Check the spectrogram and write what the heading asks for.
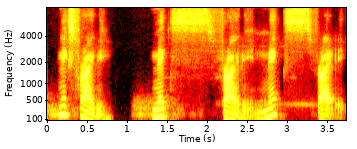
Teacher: In this case, the consonant which is in the middle is the consonant ta. You don't pronounce the consonant ta. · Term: elision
